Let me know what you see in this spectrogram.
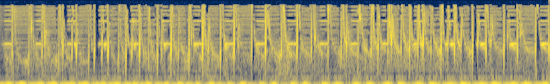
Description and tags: Wet Blipper
Blippy electro water sound.
bend, bending, bent, circuit, circuitry, glitch, idm, noise, sleep-drone, squeaky, strange, tweak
